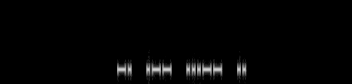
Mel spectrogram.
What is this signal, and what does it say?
Morse code, heard as a keyed tone, about 45 wpm, spaced as for 32 wpm, 700 Hz. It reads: NW3I
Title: USA Call Signs - 4 Characters - 2x Character Spacing - 45wpm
